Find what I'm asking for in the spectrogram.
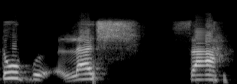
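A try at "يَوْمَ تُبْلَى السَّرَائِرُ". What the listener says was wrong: kenapa jadi sah lagi? Saro. Ibu udah bagus, cuman ibu terburu-buru. Kol-kolah ibu bener harus ditekan tuh. Jarang keluar tuh ya bu ya. Yauma tublas sarair. Tenang aja bu.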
